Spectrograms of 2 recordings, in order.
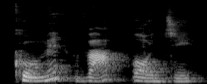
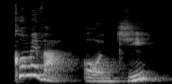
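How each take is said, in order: First: Slow, careful Come va oggi; slow model phrase. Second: Said in the usual way. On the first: Shown as a demonstration. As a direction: spell it out slowly for learners.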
